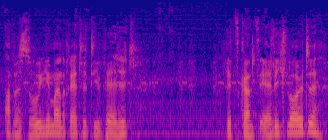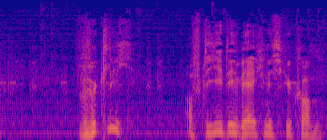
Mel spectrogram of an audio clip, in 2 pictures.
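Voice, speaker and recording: A man preaching a lively sermon, asking the congregation direct questions and adding ironic asides. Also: mid-range voice, normal speed, slight background noise.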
